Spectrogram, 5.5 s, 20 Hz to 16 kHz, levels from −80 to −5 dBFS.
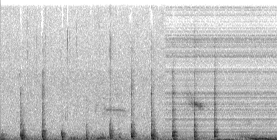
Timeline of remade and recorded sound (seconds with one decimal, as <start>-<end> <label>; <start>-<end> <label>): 0.0-3.3 recorded; 3.3-5.5 remade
